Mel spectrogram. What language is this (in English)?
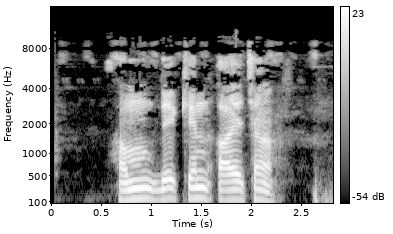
Goaria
